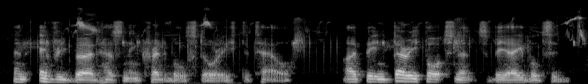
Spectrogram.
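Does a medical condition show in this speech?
No.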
